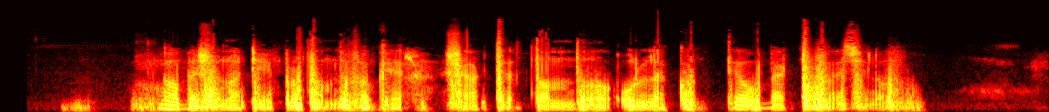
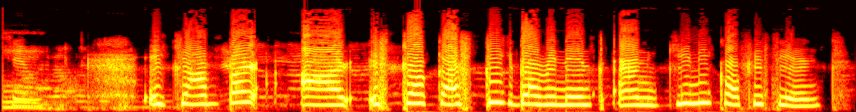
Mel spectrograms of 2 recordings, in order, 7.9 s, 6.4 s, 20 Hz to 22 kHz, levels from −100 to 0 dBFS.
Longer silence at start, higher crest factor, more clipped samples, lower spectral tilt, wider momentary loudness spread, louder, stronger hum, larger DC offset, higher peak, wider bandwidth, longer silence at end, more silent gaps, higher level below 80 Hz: first, 0.45 s vs 0 s; first, 16 dB vs 10 dB; neither; first, -8 dB/octave vs -4.5 dB/octave; about the same, 11 LU vs 13 LU; second, -16 LUFS vs -10 LUFS; neither; neither; about the same, 0 dBFS vs 0 dBFS; second, 7.6 kHz vs 15 kHz; first, 0.95 s vs 0.1 s; neither; first, -48 dBFS vs -54 dBFS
